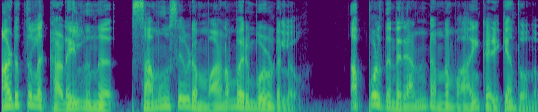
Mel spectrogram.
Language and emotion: Malayalam, happy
